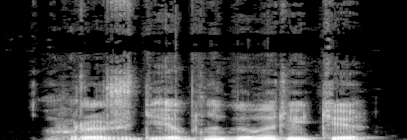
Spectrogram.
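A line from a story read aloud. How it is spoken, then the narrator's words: Grumbling. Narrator (Russian): проворчал Бингхэм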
